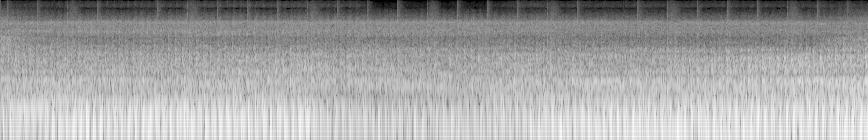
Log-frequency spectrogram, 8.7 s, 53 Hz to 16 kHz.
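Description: Beta Zontes T310's single-cylinder engine idling steadily in a warm-up run, heating the oil so it drains fully for an oil change.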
